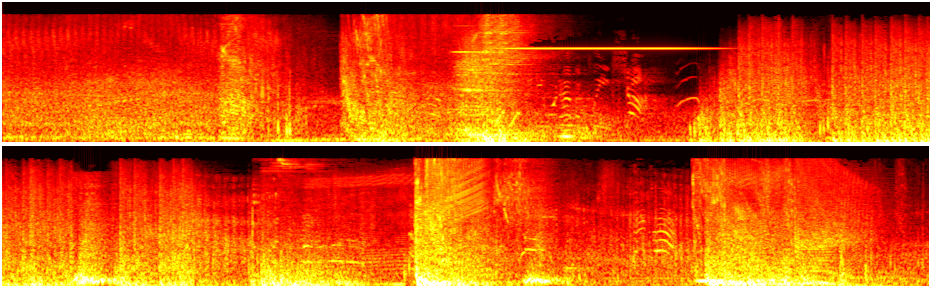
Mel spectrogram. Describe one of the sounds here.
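Energy blasts crackle and boom in bursts.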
